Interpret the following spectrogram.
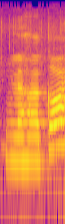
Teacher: क का उच्चारण करते समय हवा फेफड़ों से निकल रही है और कंठ से टकराकर सीधा बाहर निकल रही है इसका मतलब ये हुआ कि इसका उच्चारण स्थान जो हुआ वो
